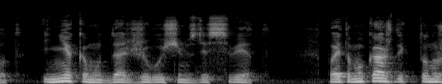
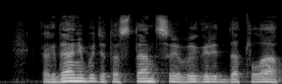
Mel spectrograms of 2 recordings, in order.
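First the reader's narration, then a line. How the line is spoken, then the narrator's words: Gloomy musing aloud. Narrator (Russian): подумал вслух Артем, уныло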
